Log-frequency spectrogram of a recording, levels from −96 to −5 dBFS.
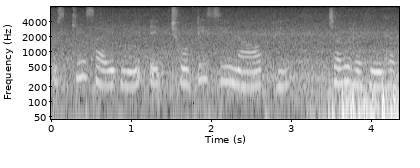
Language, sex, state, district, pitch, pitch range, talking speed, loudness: Hindi, female, Punjab, Pathankot, 225 Hz, 210-260 Hz, 150 wpm, -21 LUFS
